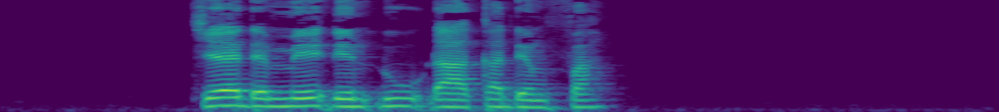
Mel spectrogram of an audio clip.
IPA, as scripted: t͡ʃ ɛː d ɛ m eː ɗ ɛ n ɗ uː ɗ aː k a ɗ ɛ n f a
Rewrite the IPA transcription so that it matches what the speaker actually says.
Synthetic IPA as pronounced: t͡ʃ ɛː d ɛ m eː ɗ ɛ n ɗ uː ɗ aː k a d ɛ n f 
